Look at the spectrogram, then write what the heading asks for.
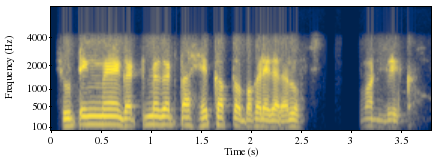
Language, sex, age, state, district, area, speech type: Sindhi, male, 18-30, Gujarat, Kutch, urban, conversation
